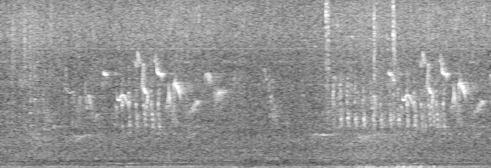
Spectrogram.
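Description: Small birds chirping in clusters of quick rising and falling notes, over a steady low rumble that swells slightly about five seconds in.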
